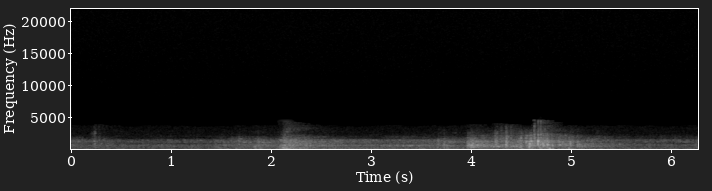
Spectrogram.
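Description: Toy die-cast cars and plastic Hot Wheels track clattering: a single thump about two seconds in, then a rattling rush about four seconds in that lasts around a second.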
